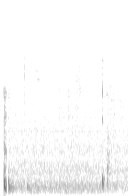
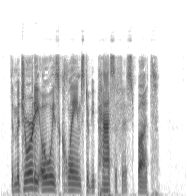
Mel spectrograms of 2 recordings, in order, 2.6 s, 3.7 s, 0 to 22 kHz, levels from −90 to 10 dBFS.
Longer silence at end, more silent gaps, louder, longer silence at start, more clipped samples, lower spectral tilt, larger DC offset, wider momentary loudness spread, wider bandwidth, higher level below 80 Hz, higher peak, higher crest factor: second, 0 s vs 0.6 s; neither; second, -59 LUFS vs -20 LUFS; second, 0.05 s vs 0.2 s; neither; first, -6.5 dB/octave vs -3 dB/octave; neither; about the same, 13 LU vs 12 LU; about the same, 11.5 kHz vs 10.5 kHz; second, -88 dBFS vs -54 dBFS; second, -28 dBFS vs -4 dBFS; first, 26 dB vs 18 dB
